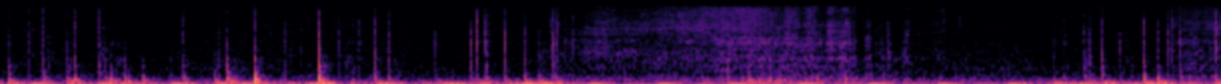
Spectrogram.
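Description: Long nails tap and scratch the glossy paper dust jacket of a blue hardcover book lying flat. Quick, dull, low taps come in an uneven rhythm, with a stretch of bright, hissy scratching in the middle before the tapping resumes.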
